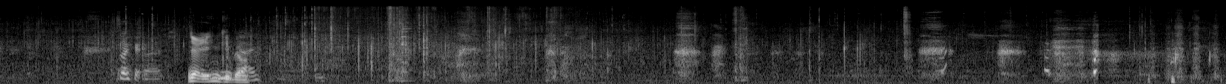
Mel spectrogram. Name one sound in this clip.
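A young person talks and calls out nearby outdoors.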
